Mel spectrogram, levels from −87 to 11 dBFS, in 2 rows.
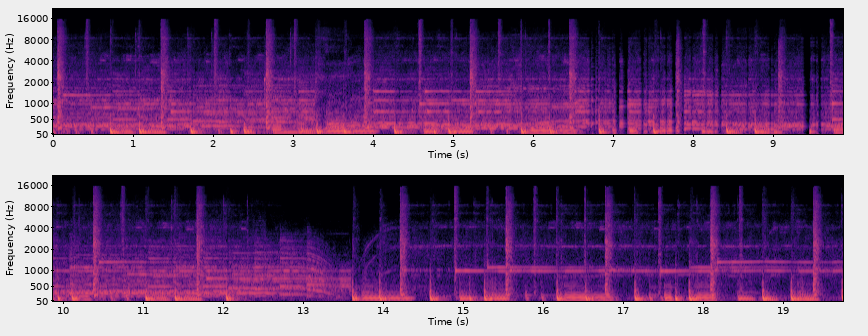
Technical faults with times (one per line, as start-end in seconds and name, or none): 6.69-9.61 repeated packet loss (robotic sound)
